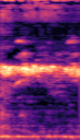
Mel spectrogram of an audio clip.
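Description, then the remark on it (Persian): A steady, high-pitched trill of crickets chirping continuously in the background at the Two Rivers shopping mall in East Africa, fairly faint, with a low hum underneath and no one talking. “این صدای جیرجیرکاییه که”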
